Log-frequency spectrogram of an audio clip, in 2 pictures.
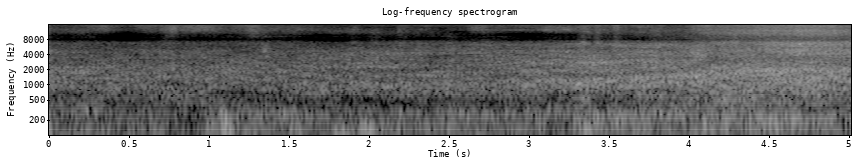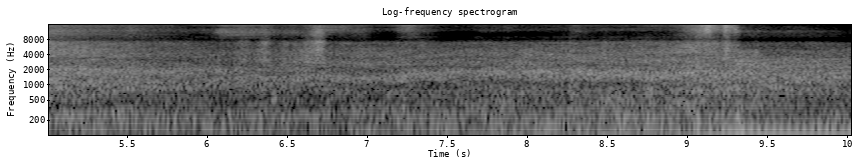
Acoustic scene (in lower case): street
